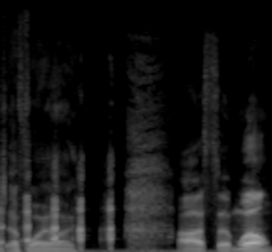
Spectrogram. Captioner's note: laughs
